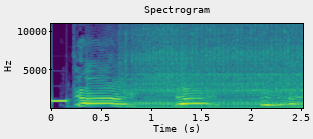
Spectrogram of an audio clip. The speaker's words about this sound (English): Chainsaw now. I'm going to chainsaw it out. I'm going to chainsaw it. No, you do not have a chainsaw. Oh, my God. I do, too, have a chainsaw. Listen. I'm going to chainsaw this stupid thing right out.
